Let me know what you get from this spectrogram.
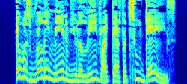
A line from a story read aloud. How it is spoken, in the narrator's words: Cindy said bitterly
